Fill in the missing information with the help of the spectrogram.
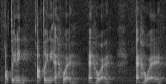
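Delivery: قهوة said "ehway", no q. Shown as a demonstration. Ordering coffee the Lebanese way, قهوة as "ehway". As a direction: drop the ق in قهوة and end on "ay". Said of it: "they don't pronounce the qaf".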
